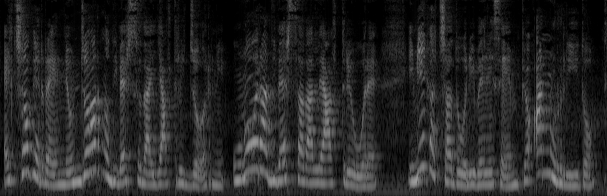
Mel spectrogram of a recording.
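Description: A woman's voice: medium pitch, very animated, moderate pace, few pauses, fairly bright tone. A woman voicing a wistful, lonely and wise female fox, talking earnestly in a storybook reading. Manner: earnest, pleading, reflective.

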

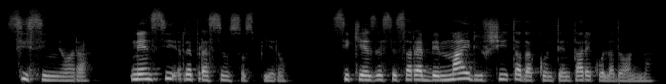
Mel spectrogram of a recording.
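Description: A woman narrating an audiobook in a measured, even storytelling manner. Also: medium pitch, gravelly, husky. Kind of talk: scripted narration.

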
